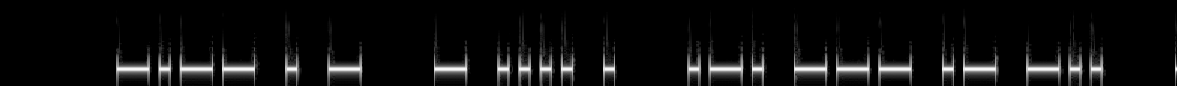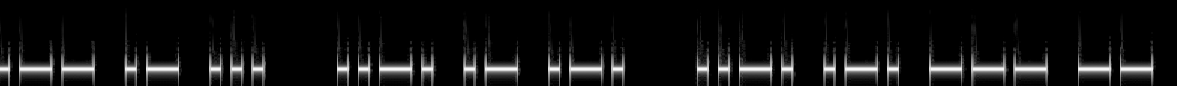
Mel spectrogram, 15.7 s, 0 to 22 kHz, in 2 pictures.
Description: Morse code, heard as a keyed tone, about 17 wpm, 700 Hz. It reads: YET THE ROAD WAS FAR FROM
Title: Sentences from Top 1400 Words 17wpm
